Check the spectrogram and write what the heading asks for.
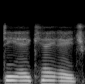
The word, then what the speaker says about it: dakh: from the Aryan word dakh pronounced similar to the German word Deutsch.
